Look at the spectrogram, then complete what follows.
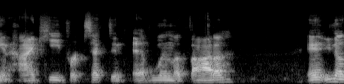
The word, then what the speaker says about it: Lozada: high key protected Evelyn Lozada and you know that's how you pronounce her last name actually if you were in Spain the Z is a th so Evelyn Lozada but that's another story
